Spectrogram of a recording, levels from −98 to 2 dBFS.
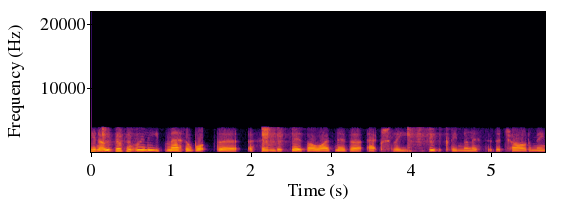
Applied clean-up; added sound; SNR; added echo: neural mask model RNNoise.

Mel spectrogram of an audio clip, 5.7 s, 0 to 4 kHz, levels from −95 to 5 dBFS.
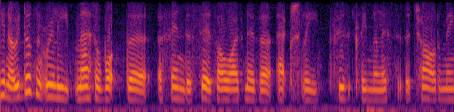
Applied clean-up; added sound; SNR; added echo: none; none; none; none.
